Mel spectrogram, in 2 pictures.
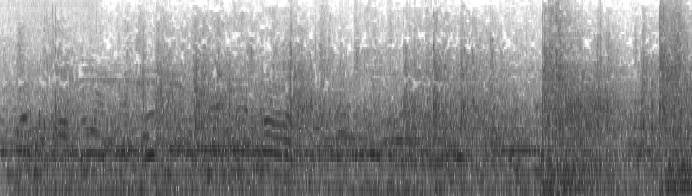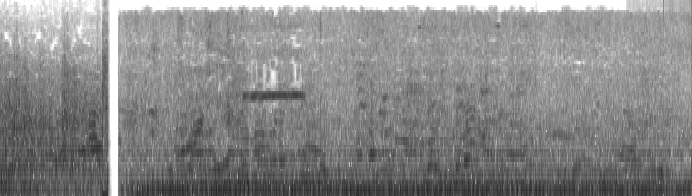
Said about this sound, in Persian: ما از خاش صدایی داریم از تیراندازی هایی که به سوی مردم صورت گرفته.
